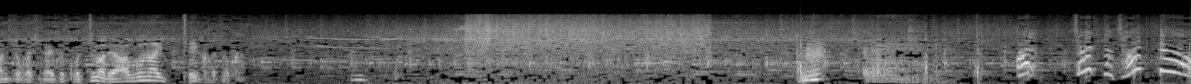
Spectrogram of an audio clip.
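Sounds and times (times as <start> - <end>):
speech: 0.0 - 2.6, 3.5 - 4.1
heavy rain: 0.8 - 11.8.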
